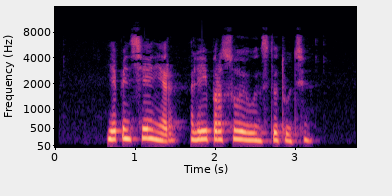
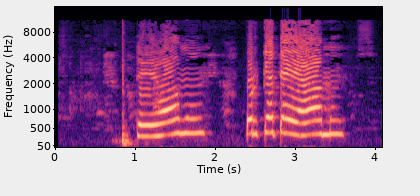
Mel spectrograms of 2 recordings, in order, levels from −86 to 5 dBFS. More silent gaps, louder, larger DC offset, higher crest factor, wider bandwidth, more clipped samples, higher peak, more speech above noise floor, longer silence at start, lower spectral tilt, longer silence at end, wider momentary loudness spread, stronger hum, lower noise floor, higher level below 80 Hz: neither; second, -13 LUFS vs -7 LUFS; neither; about the same, 14 dB vs 10 dB; second, 7.4 kHz vs 11.5 kHz; neither; about the same, 0 dBFS vs 0 dBFS; first, 50 dB vs 34 dB; about the same, 0.65 s vs 0.6 s; first, -7.5 dB/octave vs -3 dB/octave; about the same, 0.55 s vs 0.5 s; second, 11 LU vs 16 LU; neither; first, -63 dBFS vs -41 dBFS; second, -62 dBFS vs -46 dBFS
